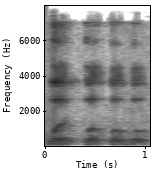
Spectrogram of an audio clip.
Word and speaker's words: would: 그래서 이제 내가 이 얘기 왜 했냐면 그러니까 W가 자음이라는 거를 좀 이해하면 예를 들어 would를 어느 유럽어를 쓰는 사람은 예를 들어 러시아 사람은 would처럼 발음을 할 수도 있어요. would 이렇게. 그러니까 약간 자음처럼 발음을 해야 되고 발음이 이제 입술이 거의 동그랗게 그 말린 상태로 입술을 자세하게 보여주기 좀 그러니까 모양을 그려보자면 이런 상태로 이렇게 하고 would 이렇게 발음을 해야 돼요.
